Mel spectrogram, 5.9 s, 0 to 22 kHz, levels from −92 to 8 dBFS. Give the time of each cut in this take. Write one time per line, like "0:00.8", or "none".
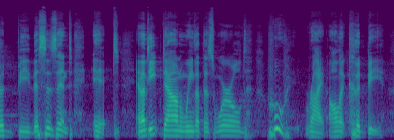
0:02.2
0:02.9
0:04.5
